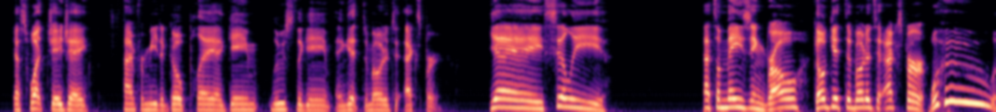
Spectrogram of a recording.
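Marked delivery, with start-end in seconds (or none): 6.1-12.5 sarcastic put-on enthusiasm, high fake cheer. Cheering on a friend who plans to lose and get demoted: sarcastic fake cheering. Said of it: "That was sarcasm".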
